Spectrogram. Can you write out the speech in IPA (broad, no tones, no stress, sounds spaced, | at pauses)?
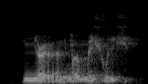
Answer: ɲ ə˞ r ʊ n ŋ͡m ɤ m e ç w i ç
